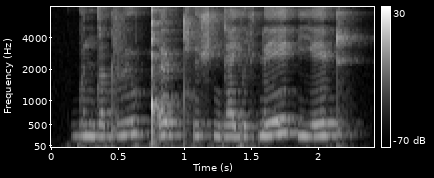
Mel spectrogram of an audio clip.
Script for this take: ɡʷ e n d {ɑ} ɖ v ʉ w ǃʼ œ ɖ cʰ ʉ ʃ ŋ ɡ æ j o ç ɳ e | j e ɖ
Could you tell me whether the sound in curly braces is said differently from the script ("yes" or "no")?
no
